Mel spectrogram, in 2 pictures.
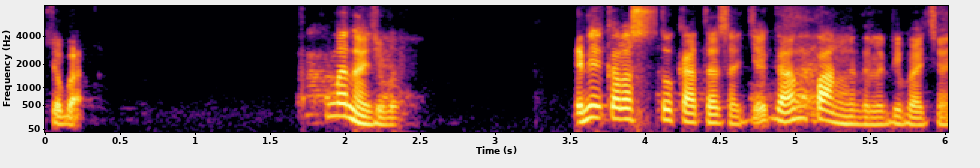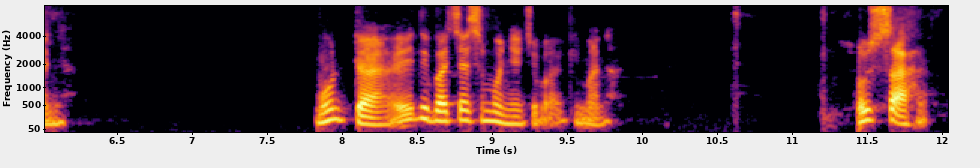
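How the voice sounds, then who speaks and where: Gravelly Indonesian male teacher. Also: fairly high pitch, animated, measured pace, pauses often, dry recording. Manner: conversational, explains with spoken examples. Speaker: religious teacher. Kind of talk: online Arabic rhetoric lesson.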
